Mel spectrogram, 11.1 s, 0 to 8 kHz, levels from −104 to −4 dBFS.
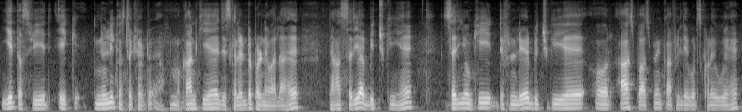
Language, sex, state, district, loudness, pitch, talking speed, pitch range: Hindi, male, Bihar, Gopalganj, -27 LUFS, 115 Hz, 180 wpm, 105-120 Hz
